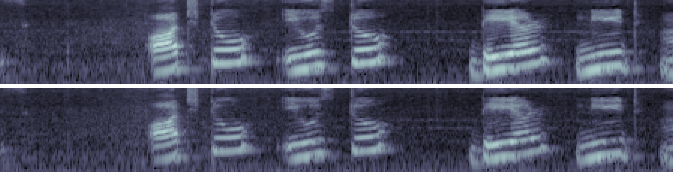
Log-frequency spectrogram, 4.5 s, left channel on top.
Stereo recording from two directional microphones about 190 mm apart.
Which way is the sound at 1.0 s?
35° left (ahead or behind).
